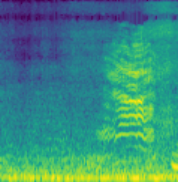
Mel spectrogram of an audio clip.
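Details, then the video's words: Hungry street cat crying desperately for food: one loud, drawn-out, wavering meow lasting about half a second, rising then falling, over a steady low rumble of background noise. "배고픔에 처절한 울음소리를 내는 길고양이들 Sad cat sound"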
